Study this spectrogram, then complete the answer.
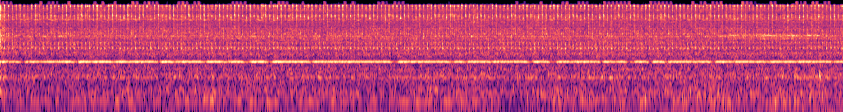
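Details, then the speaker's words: Suzuki Ertiga VXI petrol engine noise unresolved after an authorised-service tensioner bearing repair: steady whirring hum with a thin constant whine, owner unable to pinpoint source; sounds like a worn water pump bearing. "So இதுதாங்க அந்த noise இது வந்து எங்க இருந்து வருதுன்னு என்னால diagnose பண்ண முடியல"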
